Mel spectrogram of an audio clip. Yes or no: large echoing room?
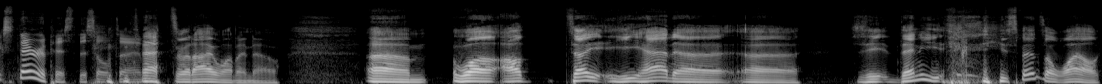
no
